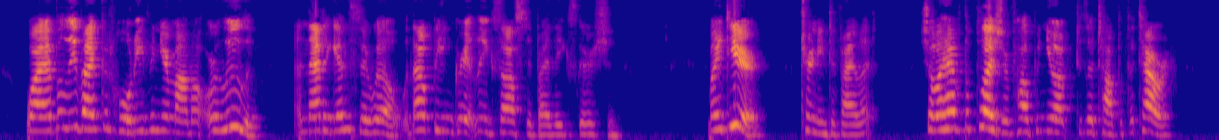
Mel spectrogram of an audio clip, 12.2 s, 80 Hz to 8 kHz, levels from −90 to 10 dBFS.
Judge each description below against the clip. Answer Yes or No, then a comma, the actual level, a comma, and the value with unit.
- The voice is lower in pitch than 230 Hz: No, very high, 275 Hz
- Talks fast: Yes, fast, 210 wpm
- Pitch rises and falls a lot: No, average, 4.1 semitones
